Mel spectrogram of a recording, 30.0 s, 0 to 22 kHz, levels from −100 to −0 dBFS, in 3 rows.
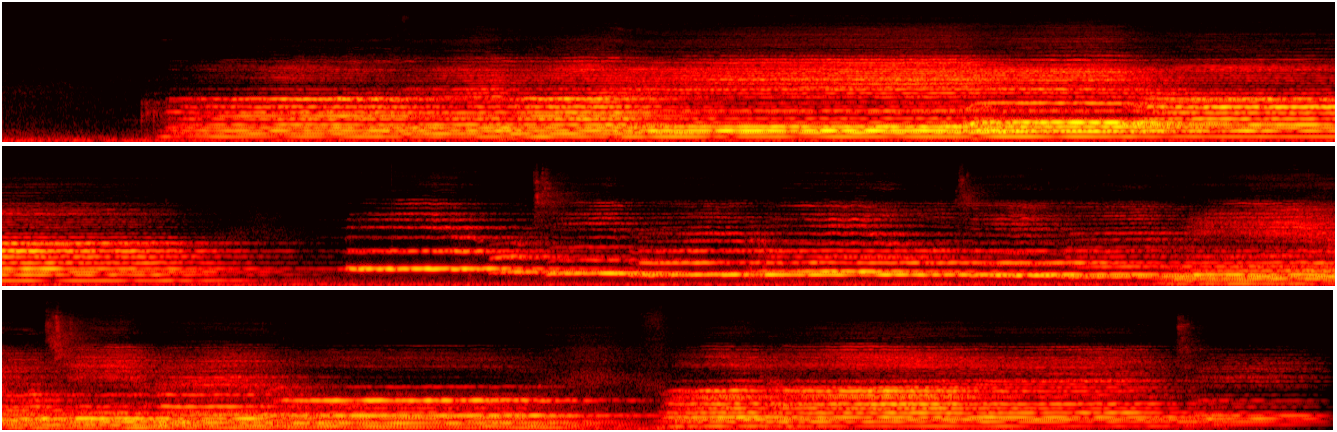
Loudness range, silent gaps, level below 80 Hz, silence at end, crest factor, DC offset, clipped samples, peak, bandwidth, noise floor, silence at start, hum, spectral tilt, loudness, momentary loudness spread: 11 LU; none; -64 dBFS; 0.1 s; 20 dB; under 0.1%; under 0.1%; -18 dBFS; 8.4 kHz; -67 dBFS; 1.2 s; none; -7.5 dB/octave; -37 LUFS; 15 LU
